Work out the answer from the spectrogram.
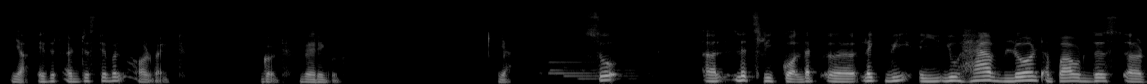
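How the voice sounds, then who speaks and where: An Indian man teaching maths over an online call, speaking through faulty headphones in a dry, close sound with no room around it. He hesitates and says "uh" often, and drifts between English and Hindi as he explains. His pitch sits in an ordinary middle range. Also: darkish tone, no room sound. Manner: hesitant, many fillers, switching into Hindi mid-sentence. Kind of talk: online class lecture. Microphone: faulty headphones on an online call, voice low.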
